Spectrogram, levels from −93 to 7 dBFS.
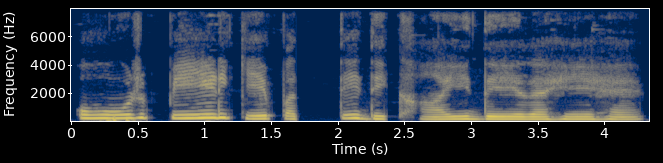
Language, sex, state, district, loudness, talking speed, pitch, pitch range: Hindi, female, Uttar Pradesh, Saharanpur, -14 LUFS, 110 wpm, 190 Hz, 170-240 Hz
